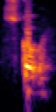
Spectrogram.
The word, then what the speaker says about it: skål: It's pronounced and spelled skål, S-K-O-L. O is the letter A with a circle on top.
